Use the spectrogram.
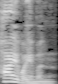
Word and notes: highwayman: British English

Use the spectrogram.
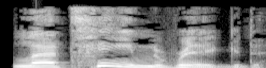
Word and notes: lateen-rigged: British English

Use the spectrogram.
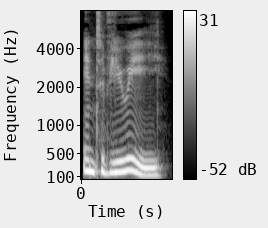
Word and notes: interviewee: British English

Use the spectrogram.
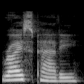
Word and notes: rice paddy: American English

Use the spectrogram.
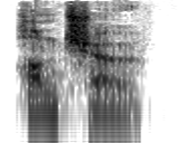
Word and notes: honcho: British English

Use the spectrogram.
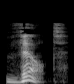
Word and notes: veldt: British English

